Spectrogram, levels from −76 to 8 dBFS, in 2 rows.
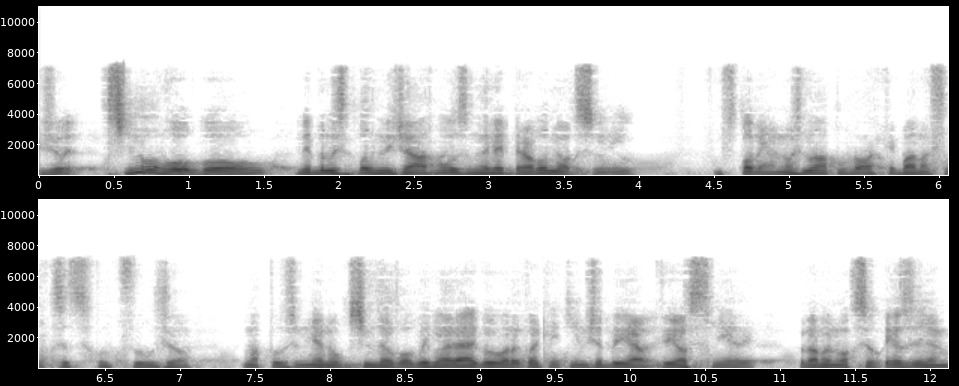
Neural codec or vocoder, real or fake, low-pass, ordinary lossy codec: codec, 16 kHz, 0.5 kbps, FreqCodec, larger model; fake; 7.2 kHz; AAC, 32 kbps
